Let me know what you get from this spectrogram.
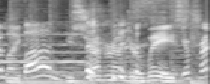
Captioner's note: laughs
